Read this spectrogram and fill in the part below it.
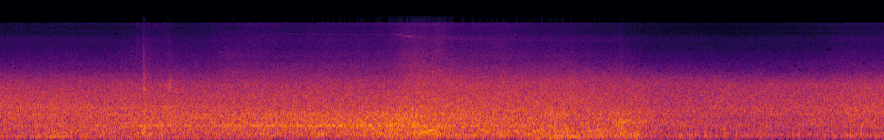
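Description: Wind roars loudly past a moving vehicle in an echoing tunnel.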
